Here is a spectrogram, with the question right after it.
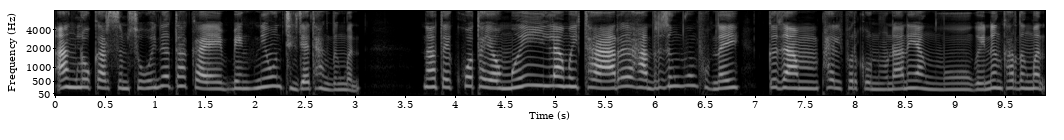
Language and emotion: Bodo, disgusted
